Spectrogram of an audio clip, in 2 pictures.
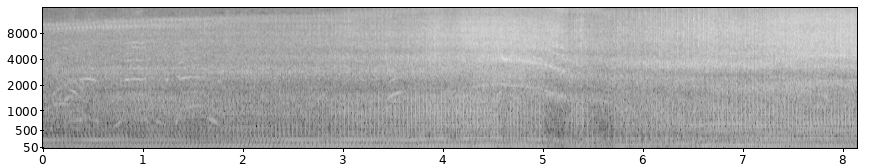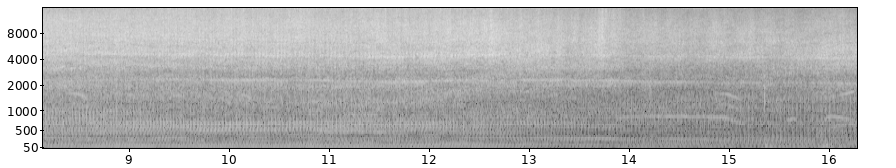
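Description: A 1957 Jeep cabover truck engine drones loudly and continuously during a truck-pull event, with a rough, rumbling roar throughout and voices talking over it.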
